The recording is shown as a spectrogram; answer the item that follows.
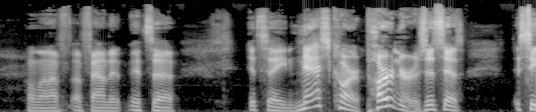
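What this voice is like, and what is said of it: Usual voice. Nothing is said of it.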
